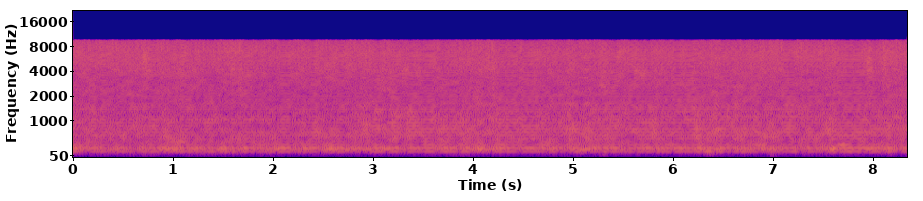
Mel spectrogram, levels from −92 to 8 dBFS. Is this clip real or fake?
fake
